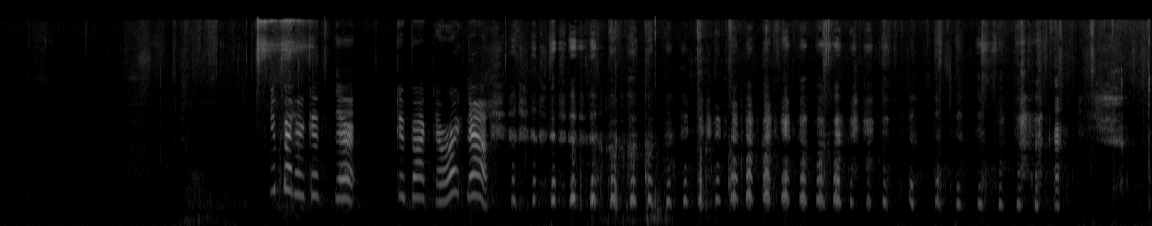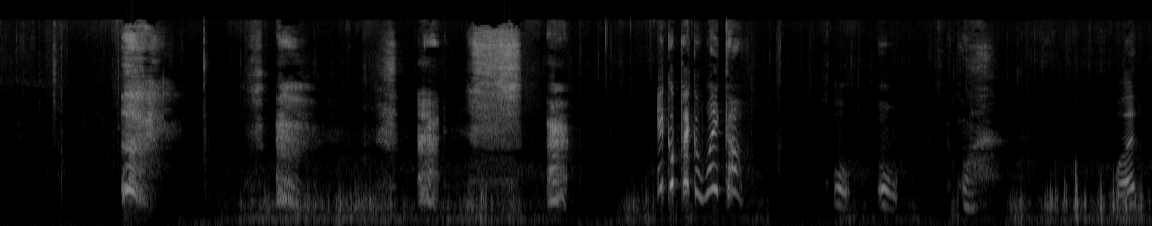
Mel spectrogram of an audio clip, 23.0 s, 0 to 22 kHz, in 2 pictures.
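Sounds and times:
rustling among twigs and branches: 0:06.6 - 0:12.7.

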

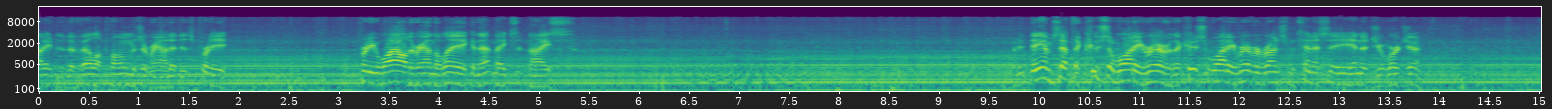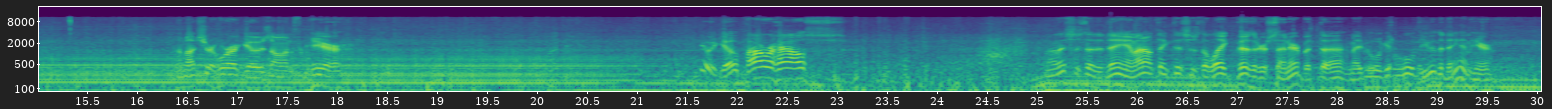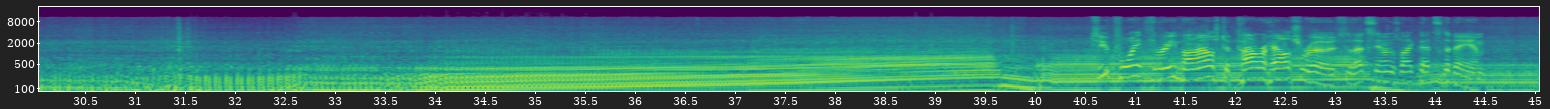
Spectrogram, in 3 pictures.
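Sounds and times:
motorcycle engine cruising: 0:00.0 - 0:45.0.

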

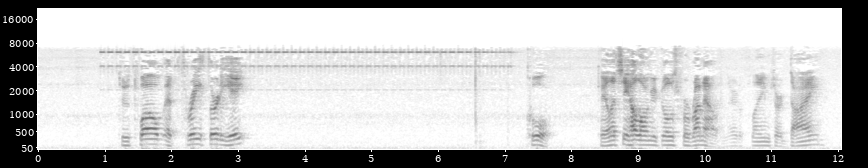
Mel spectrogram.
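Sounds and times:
thermometer alarm beeping: 0:00.9 - 0:07.2.

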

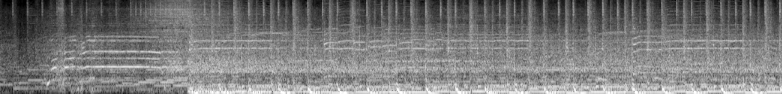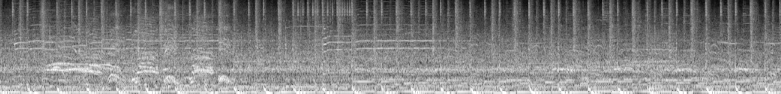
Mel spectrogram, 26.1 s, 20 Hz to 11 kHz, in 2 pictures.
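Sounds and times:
fast ticking percussion: 0:00.0 - 0:26.0
deep bass beat: 0:03.1 - 0:26.0.

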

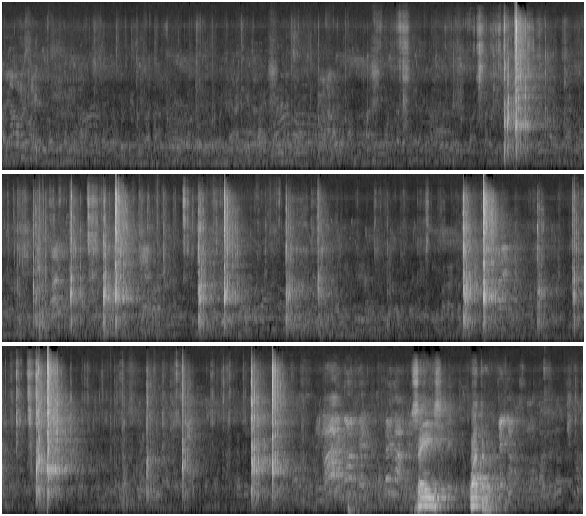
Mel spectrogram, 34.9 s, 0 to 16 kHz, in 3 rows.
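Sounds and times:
ball hitting concrete wall: 0:22.3 - 0:24.7, 0:28.2 - 0:29.1
rubber ball cracking off rackets: 0:28.2 - 0:29.0.

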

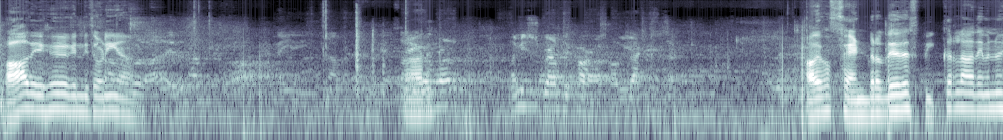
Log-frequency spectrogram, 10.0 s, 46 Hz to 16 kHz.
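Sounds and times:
faint background voices: 0:00.8 - 0:09.6.

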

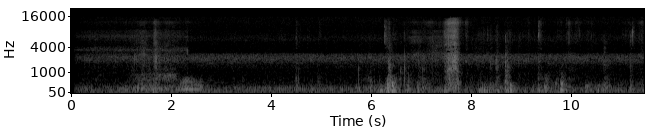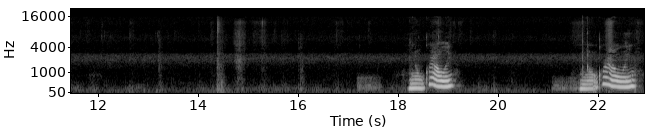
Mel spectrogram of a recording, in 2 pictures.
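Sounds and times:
kitten growling: 0:01.5 - 0:02.8, 0:17.1 - 0:18.0, 0:21.0 - 0:21.8
kittens tapping and scuffling: 0:05.7 - 0:17.0.

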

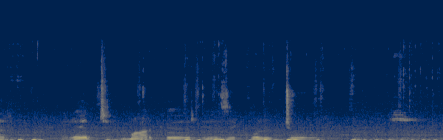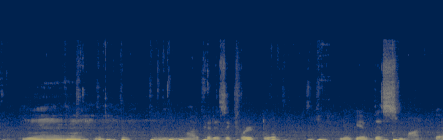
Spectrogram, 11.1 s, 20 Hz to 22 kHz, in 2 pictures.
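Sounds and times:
faint low steady hum: 0:00.0 - 0:11.0
man humming and laughing: 0:05.8 - 0:07.7.

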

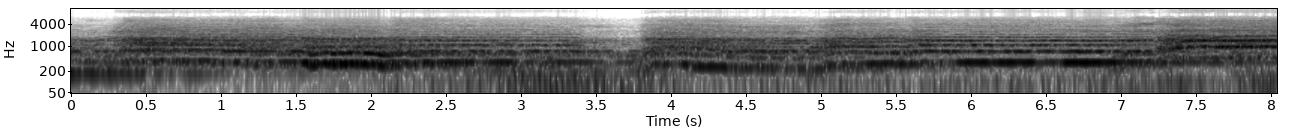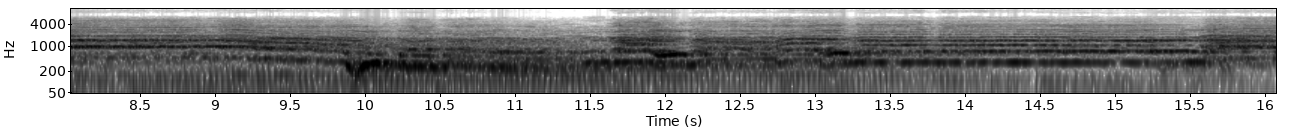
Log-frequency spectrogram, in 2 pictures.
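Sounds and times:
men chanting in unison: 0:00.0 - 0:16.0.

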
